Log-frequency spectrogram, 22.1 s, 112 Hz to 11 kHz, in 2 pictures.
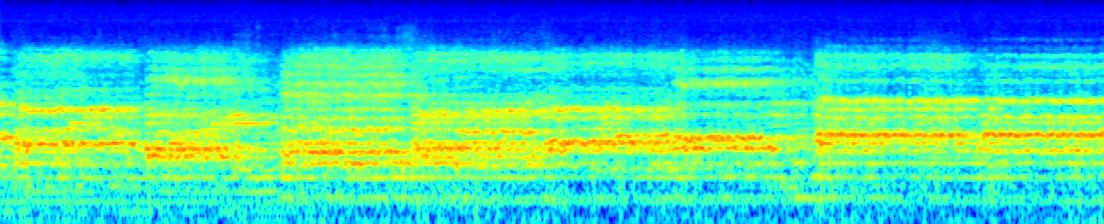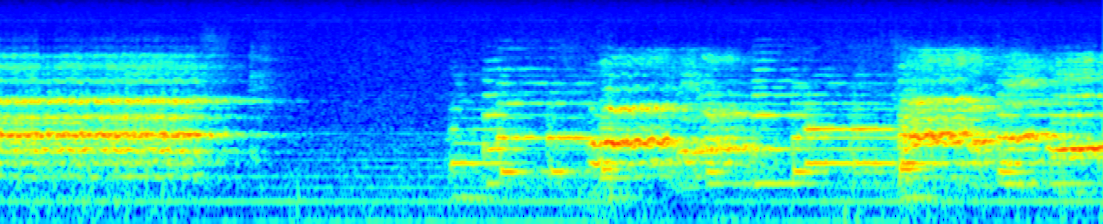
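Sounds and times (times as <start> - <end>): choir singing held chords: 0.0 - 13.7, 16.6 - 22.0.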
